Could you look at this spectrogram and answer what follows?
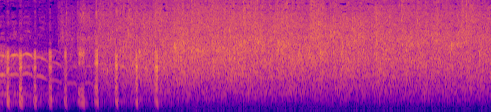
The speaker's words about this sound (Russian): Ну-ка, все вместе, уши развесьте, лучше по-хорошему хлопайте в ладоши вы.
